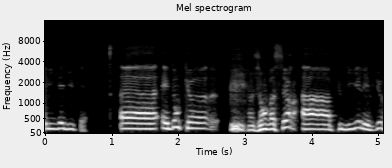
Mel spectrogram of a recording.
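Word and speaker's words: Jehan: Jean Vasseur, le fils, ça s'écrit comme Jeanne d'Arc, J-E-H-A-N. Hein, je vous dis, c'est une fantaisie de Gaston. Il a souhaité que son fils s'appelle Jean avec un H, ce qui a emmerdé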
